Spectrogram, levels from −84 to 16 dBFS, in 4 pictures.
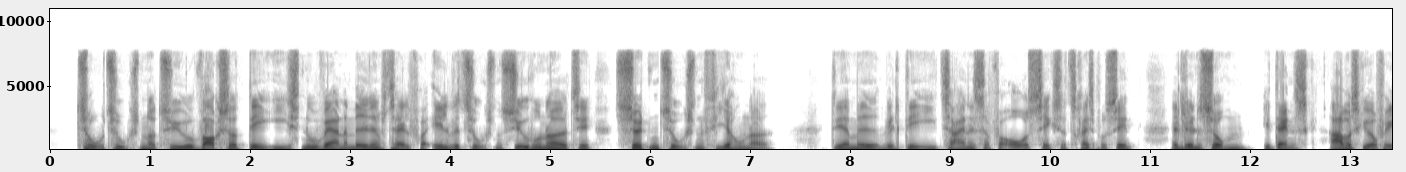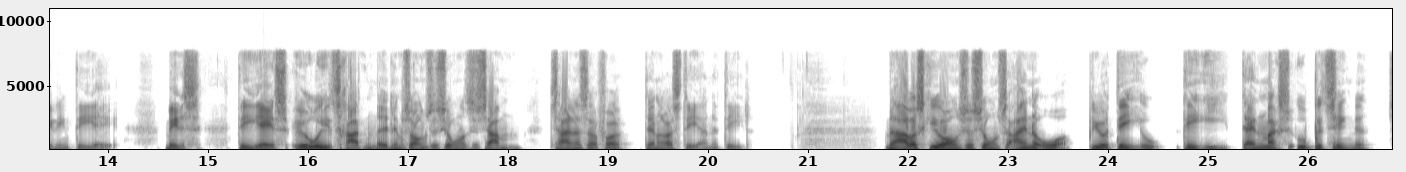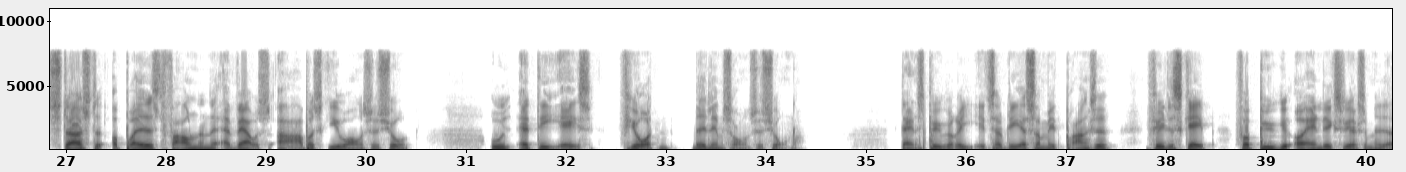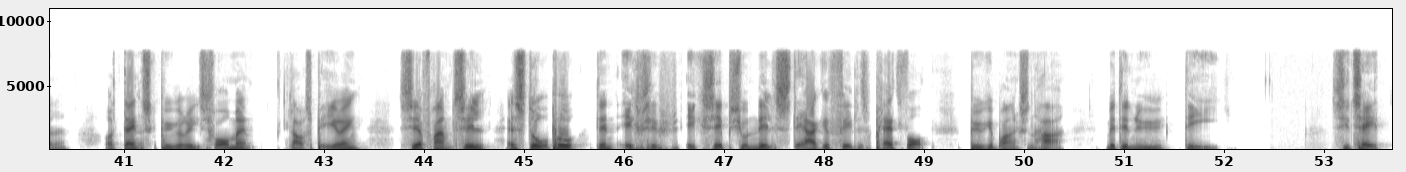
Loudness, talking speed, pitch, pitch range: -19 LUFS, 105 wpm, 95 Hz, 85-110 Hz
